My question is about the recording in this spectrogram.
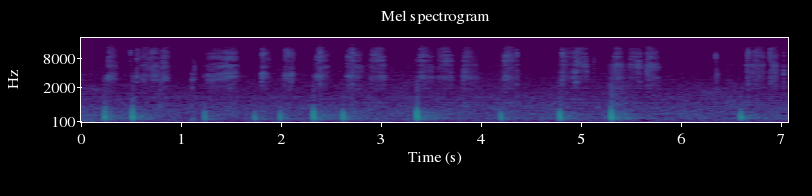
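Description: A pen scratches on paper while drawing, a quiet, irregular series of many short strokes with brief pauses between them.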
